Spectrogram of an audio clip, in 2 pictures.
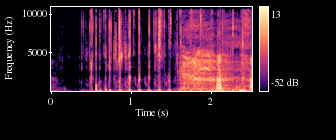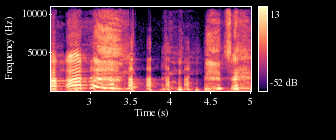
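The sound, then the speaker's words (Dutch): A person imitates the sound of a man orally pleasuring a woman by grabbing and pulling their own cheeks with their hands: a quick run of wet, rhythmic slapping pops, then squelchy slurps and squeaky smacks, fairly loud, with a bit of chuckling. “Dat als je eh, iemand oraal bevredigt, als een man een vrouw oraal bevredigt, dan klinkt dat zo.”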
